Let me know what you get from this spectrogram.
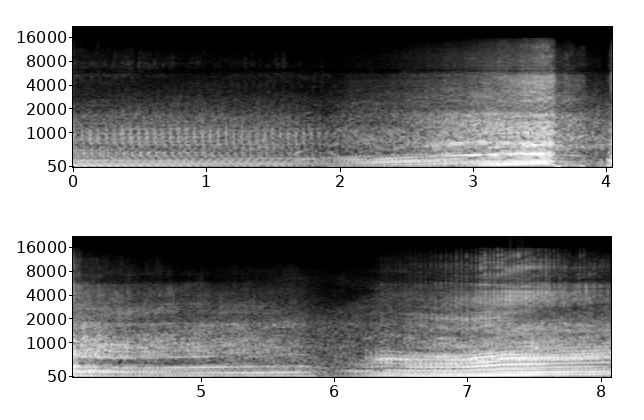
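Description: A car engine and exhaust pulling hard, revving up in pitch, cutting out abruptly about three and a half seconds in for a gear change, then climbing again through the next gear.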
